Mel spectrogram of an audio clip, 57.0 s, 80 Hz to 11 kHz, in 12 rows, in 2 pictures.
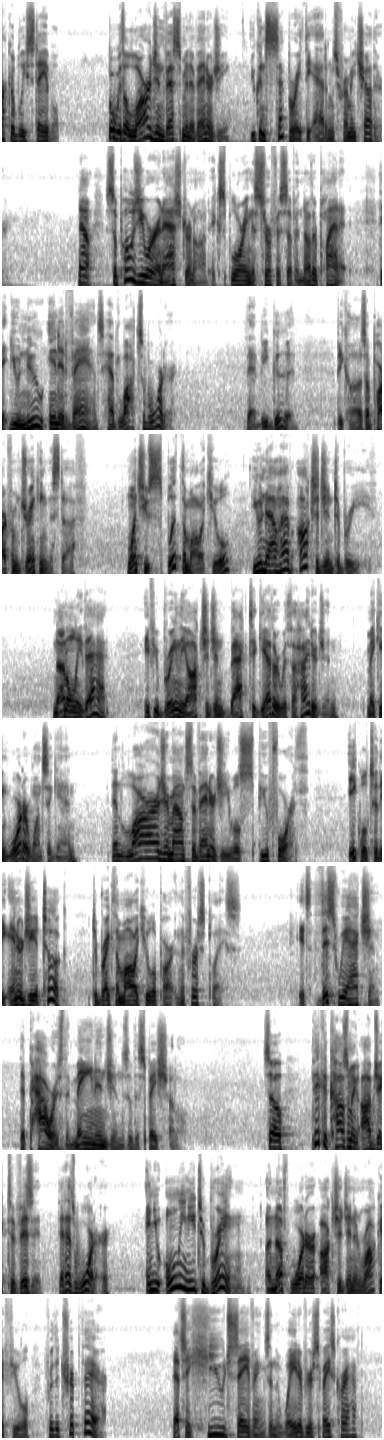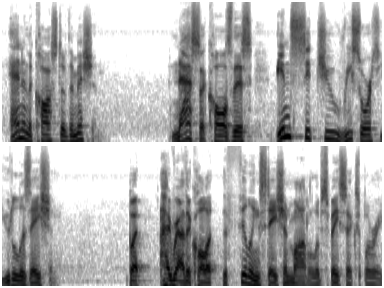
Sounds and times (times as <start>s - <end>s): Speech: 0.0s - 0.8s, 1.4s - 4.9s, 5.7s - 11.7s, 12.6s - 19.0s, 19.6s - 31.5s, 32.2s - 35.6s, 36.6s - 44.1s, 44.9s - 48.8s, 49.6s - 53.0s, 53.9s - 57.0s.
